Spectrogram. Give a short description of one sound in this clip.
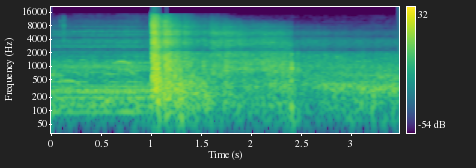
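An armoured vehicle fires its gun with a loud boom that echoes away outdoors.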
